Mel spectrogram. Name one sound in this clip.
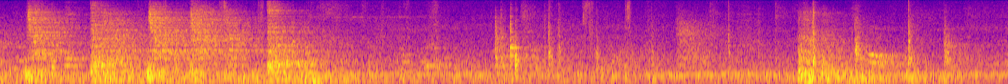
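Metal trim clatters and scrapes against a hard edge.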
